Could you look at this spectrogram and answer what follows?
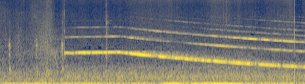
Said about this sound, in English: So we have an ambulance going by. Yep. Running code.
